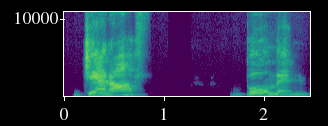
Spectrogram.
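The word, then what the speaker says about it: Janoff-Bulman: of shattered assumptions I always feel like I mispronounced her name Ronnie janoff Bowman b-u-l-m-a-n okay thank you I just want to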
